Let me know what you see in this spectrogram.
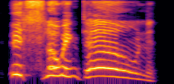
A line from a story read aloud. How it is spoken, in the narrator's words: Fella yells out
